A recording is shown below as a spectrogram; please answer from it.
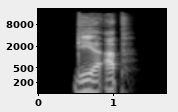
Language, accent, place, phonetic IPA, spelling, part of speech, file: German, Germany, Berlin, [ˌɡeːə ˈap], gehe ab, verb, De-gehe ab.ogg
- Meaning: inflection of abgehen: 1. first-person singular present 2. first/third-person singular subjunctive I 3. singular imperative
